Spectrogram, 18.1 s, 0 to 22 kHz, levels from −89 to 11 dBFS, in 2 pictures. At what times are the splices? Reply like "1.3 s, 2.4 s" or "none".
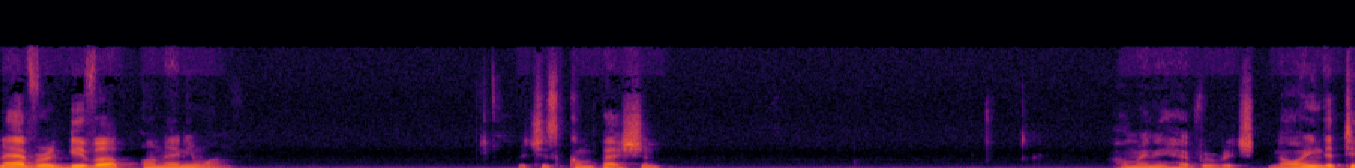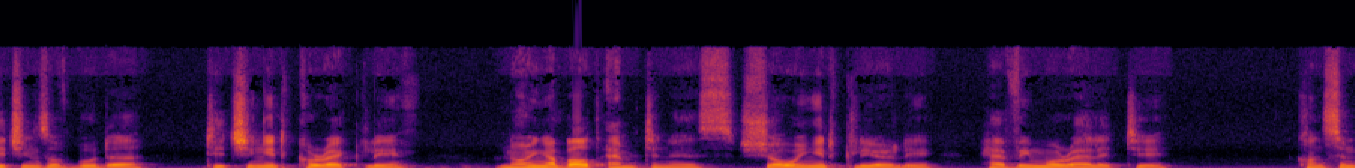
8.3 s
